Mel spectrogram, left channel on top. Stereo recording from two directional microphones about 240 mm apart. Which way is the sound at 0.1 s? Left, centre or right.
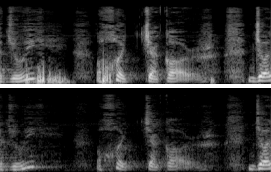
Left.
